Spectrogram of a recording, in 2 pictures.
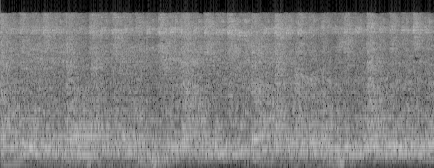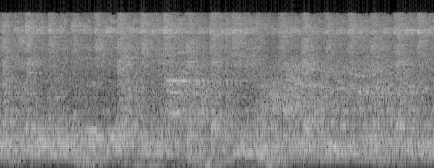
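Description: Drum and bass music playing loud through a club sound system, with a deep bass line throbbing under a busy beat.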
